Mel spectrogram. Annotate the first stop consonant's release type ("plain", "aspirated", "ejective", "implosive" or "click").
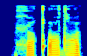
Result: ejective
